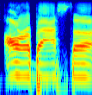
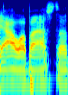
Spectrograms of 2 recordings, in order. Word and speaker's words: Arabasta: we get to Alabaster now some people will say arabasta I mean it's pronounced that way in manga and Japanese but in the English translation they say Alabaster the entire time um this one's cool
